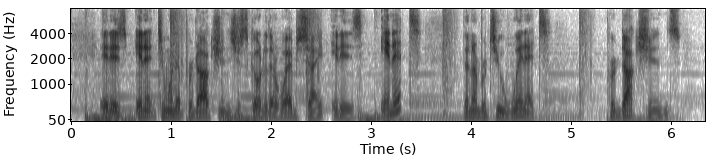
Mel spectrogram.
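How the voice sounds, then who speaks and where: A medium-pitched man with an American accent, ordinary pitch variation and a fairly quick pace, over music in the background. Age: 30s. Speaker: sports radio host. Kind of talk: sports talk radio show. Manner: conversational, opinionated.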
